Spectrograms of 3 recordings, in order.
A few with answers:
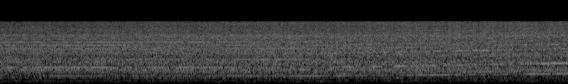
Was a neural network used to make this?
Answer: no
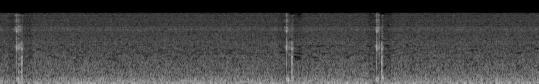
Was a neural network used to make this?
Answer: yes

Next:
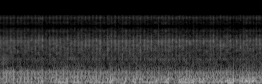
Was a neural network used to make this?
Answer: yes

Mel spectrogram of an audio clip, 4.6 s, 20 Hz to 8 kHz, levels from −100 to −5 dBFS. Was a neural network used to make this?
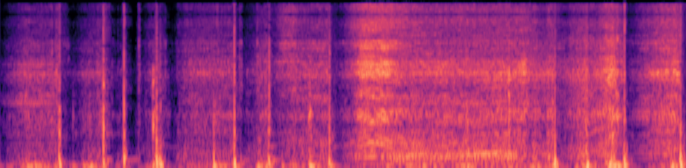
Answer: yes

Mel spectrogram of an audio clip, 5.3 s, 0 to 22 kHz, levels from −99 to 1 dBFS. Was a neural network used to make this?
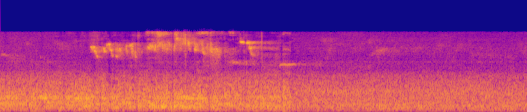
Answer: yes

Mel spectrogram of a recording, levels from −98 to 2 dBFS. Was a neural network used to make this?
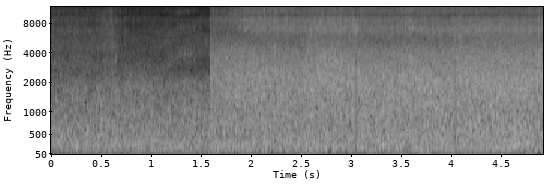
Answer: no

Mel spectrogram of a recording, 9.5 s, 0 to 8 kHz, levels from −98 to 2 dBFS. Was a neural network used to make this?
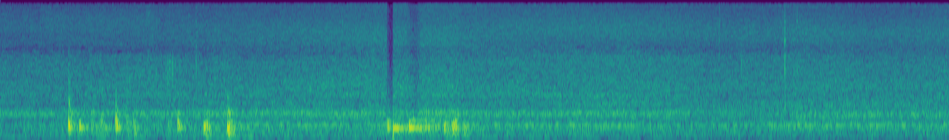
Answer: no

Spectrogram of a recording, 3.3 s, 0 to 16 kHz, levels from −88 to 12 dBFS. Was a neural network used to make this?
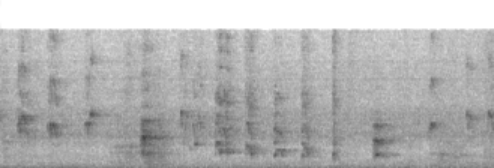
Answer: no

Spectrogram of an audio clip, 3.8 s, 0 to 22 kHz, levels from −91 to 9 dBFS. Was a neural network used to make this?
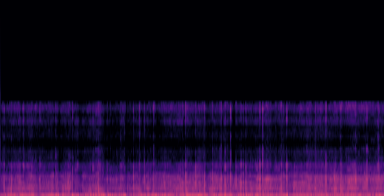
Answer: yes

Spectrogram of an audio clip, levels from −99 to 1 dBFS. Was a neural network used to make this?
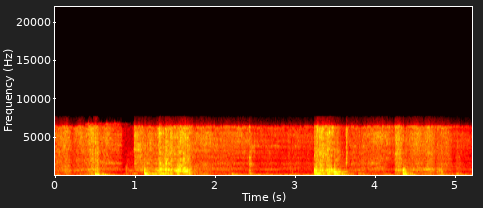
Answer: no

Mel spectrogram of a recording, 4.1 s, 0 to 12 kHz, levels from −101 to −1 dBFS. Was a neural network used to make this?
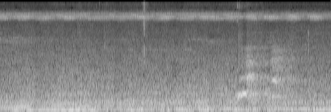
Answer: no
